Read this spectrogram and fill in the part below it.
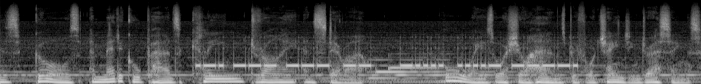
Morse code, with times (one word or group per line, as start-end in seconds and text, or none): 2.0-3.7 ROOM
4.0-5.8 649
